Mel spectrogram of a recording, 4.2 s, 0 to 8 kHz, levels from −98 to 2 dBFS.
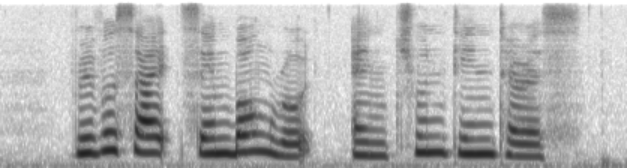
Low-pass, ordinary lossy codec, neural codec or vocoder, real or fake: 7.2 kHz; none; none; real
